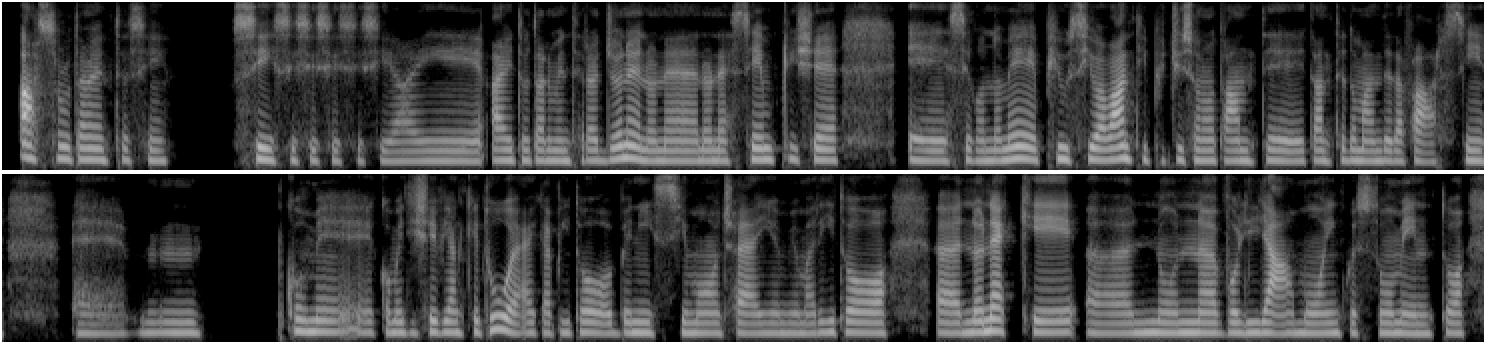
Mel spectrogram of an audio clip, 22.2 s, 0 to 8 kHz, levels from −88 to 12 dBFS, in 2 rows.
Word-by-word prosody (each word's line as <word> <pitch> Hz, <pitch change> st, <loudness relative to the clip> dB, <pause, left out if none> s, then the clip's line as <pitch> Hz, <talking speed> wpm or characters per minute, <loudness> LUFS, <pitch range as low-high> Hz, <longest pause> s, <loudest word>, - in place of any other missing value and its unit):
Assolutamente 200 Hz, -3 st, +5 dB
sì. 180 Hz, -1 st, -5 dB, 0.5 s
Sì, 205 Hz, -3 st, +4 dB
sì, 190 Hz, -, -4 dB
sì, 185 Hz, +1 st, -3 dB
sì, 175 Hz, 0 st, -4 dB
sì, 170 Hz, -, -10 dB
sì, 175 Hz, +1 st, -6 dB
hai 175 Hz, 0 st, -3 dB
hai 190 Hz, 0 st, +1 dB
totalmente 185 Hz, 0 st, -2 dB
ragione 200 Hz, +4 st, +3 dB
e -, -, +5 dB
non 180 Hz, -2 st, 0 dB
è 180 Hz, 0 st, 0 dB
non 180 Hz, 0 st, 0 dB
è 180 Hz, -, 0 dB
semplice; 200 Hz, +1 st, 0 dB, 0.5 s
ehm, 180 Hz, -2 st, 0 dB
secondo 180 Hz, +1 st, -2 dB
me, 205 Hz, 0 st, +5 dB
più 210 Hz, -1 st, +1 dB
si 210 Hz, +2 st, +1 dB
va 195 Hz, -, +5 dB
avanti, 205 Hz, +1 st, +6 dB
più 185 Hz, -2 st, -14 dB
ci 200 Hz, -, -3 dB
sono 185 Hz, 0 st, 0 dB
tante 180 Hz, 0 st, -1 dB
tante 185 Hz, 0 st, -3 dB
domande 180 Hz, -1 st, -1 dB
da 175 Hz, -, -2 dB
farsi. 175 Hz, +1 st, -2 dB, 0.5 s
Ehm, 165 Hz, -1 st, -8 dB
mhmm, 180 Hz, 0 st, -3 dB, 0.7 s
come 195 Hz, -2 st, 0 dB
come 185 Hz, +1 st, -2 dB
dicevi 185 Hz, +2 st, -1 dB
anche 185 Hz, +1 st, -2 dB
tu, 230 Hz, +2 st, +3 dB
e 190 Hz, -, +3 dB
hai 180 Hz, +1 st, -4 dB
capito 180 Hz, 0 st, -2 dB
benissimo, 180 Hz, 0 st, -1 dB
cioè, 170 Hz, 0 st, -1 dB
io 175 Hz, +1 st, -4 dB
e -, -, -4 dB
mio 175 Hz, 0 st, -4 dB
marito, 185 Hz, +1 st, +1 dB, 0.4 s
ehm, 180 Hz, 0 st, +2 dB
non 190 Hz, +2 st, +5 dB
è 210 Hz, -1 st, +7 dB
che, 190 Hz, -1 st, +1 dB
ehm, 175 Hz, 0 st, -2 dB
non 180 Hz, -1 st, +2 dB
vogliamo, 180 Hz, -1 st, +2 dB
in 180 Hz, +1 st, -1 dB
questo 175 Hz, +1 st, -6 dB
momento; 175 Hz, 0 st, -1 dB
180 Hz, 160 wpm, -26 LUFS, 175-190 Hz, 0.7 s, è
